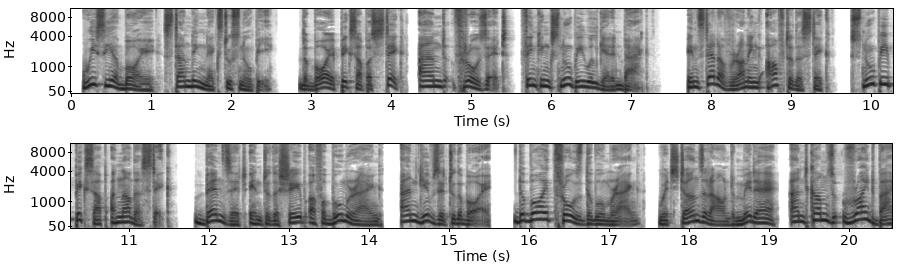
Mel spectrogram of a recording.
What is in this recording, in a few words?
english, male voice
